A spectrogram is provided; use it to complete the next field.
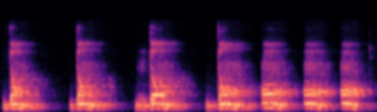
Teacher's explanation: La vocal es la que adquiere la nasalización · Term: vocal nasal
